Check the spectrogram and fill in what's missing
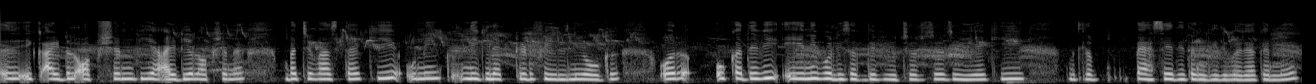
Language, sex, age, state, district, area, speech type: Dogri, female, 18-30, Jammu and Kashmir, Samba, rural, spontaneous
